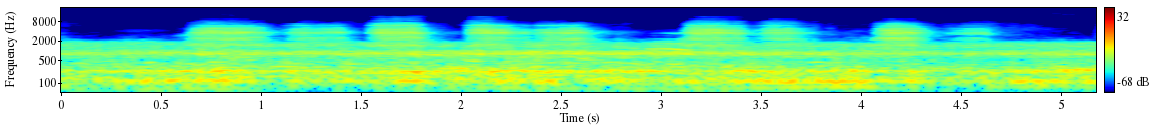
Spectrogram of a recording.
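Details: Eurasian jay calling from a fir tree in Meschede, Germany, on 22 September 2022; harsh, rasping broadband bursts come in quick succession, about eight in five seconds, over a steady low background hum.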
